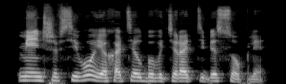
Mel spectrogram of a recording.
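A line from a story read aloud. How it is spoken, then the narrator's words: Touched, gruff mutter. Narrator (Russian): пробурчал растроганный Илья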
